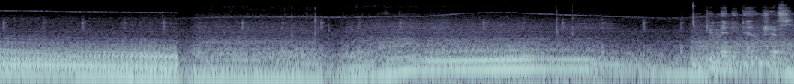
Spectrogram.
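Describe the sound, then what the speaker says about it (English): A heavy truck engine in American Truck Simulator runs loud and steady, its drone breaking off abruptly at each gear change before climbing in pitch again through several downshifts, with a brief air-brake-like hiss near the end. "Too many downshifts."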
